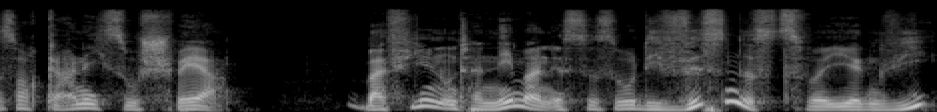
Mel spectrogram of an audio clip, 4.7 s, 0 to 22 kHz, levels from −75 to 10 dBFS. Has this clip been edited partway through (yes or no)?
yes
